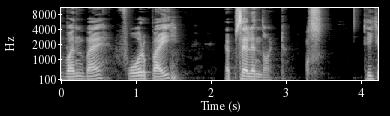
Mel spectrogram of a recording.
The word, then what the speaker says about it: epsilon: इसको कैसे प्रोनाउंस कर रहा हूँ मैं, एप्सिलॉन, एप्सिलॉन ग्रीक लेटर है ये।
